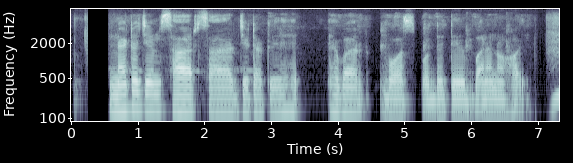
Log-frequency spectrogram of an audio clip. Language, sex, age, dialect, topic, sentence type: Bengali, male, 18-24, Western, agriculture, statement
